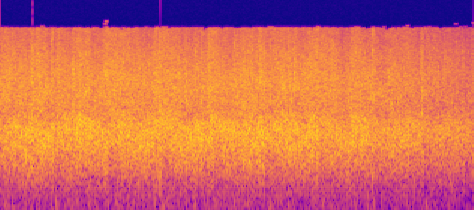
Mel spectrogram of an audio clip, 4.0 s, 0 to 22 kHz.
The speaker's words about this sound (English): The passage of the bill was paused briefly when more than 50 TDs applauded health workers.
